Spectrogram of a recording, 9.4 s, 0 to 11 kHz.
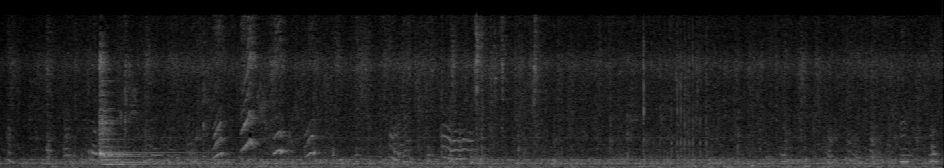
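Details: Ten-week-old Airedale Terrier puppies from a 2016 K litter give short, high whimpering yelps with quick rising and falling sweeps, clustered in the first three seconds, over a steady low indoor hum.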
